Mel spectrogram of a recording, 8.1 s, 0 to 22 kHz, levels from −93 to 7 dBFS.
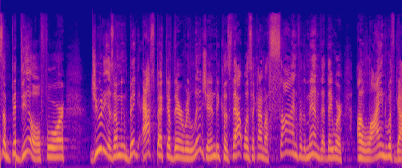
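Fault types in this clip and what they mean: Compressed frames skipped: at 0.30 s, just before "deal for", the speech lurches forward as a short run of coded frames never reaches the output, roughly 150 ms of audio dropped in a handful of frames, which fits a frame length of 32 ms. The missing stretch of speech sets it apart from a plain dropout or a hard sample-level splice.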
